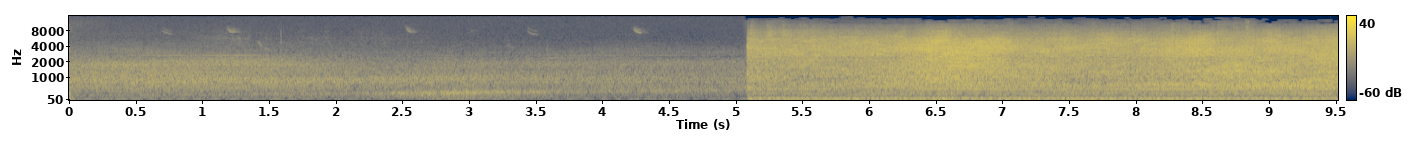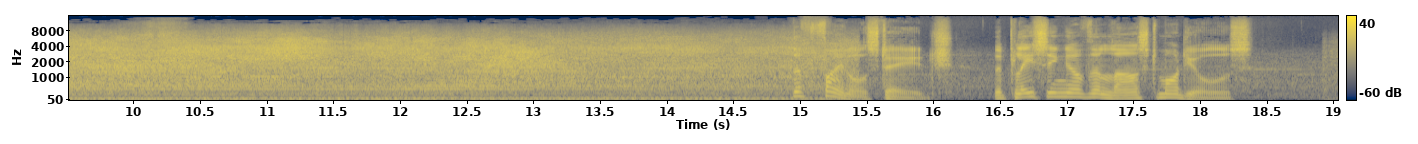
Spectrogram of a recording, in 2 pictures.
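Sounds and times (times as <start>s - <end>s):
thin steady whine: 5.0s - 19.0s
truck diesel engine running: 5.1s - 15.9s.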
